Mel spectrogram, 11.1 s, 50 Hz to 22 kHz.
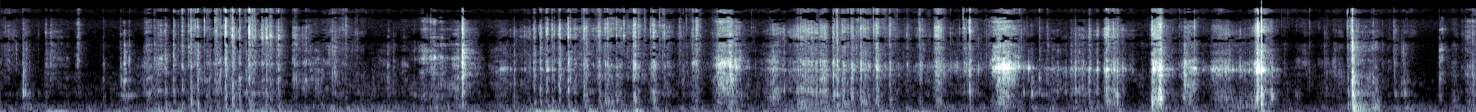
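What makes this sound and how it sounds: A solid, dry pink bar of soap held in the hand is shaved with a metal blade into flakes. Dry, crisp scraping and cutting strokes come in uneven bursts, with a bright, papery hiss and a faint squeaky tone near 1.8 kHz. Several sharper, louder cuts snap out toward the end.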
